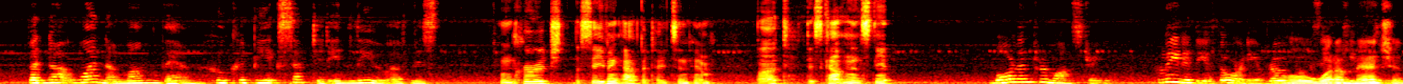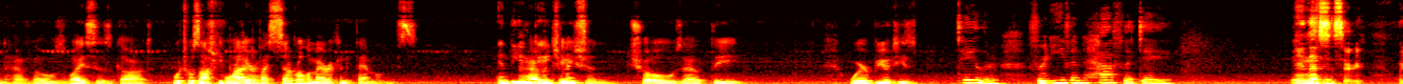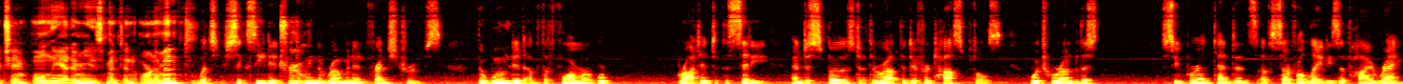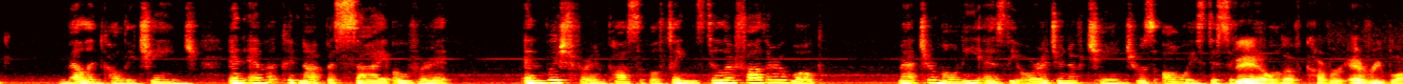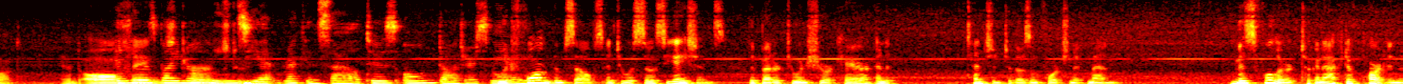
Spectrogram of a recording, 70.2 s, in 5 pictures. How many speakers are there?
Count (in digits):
5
